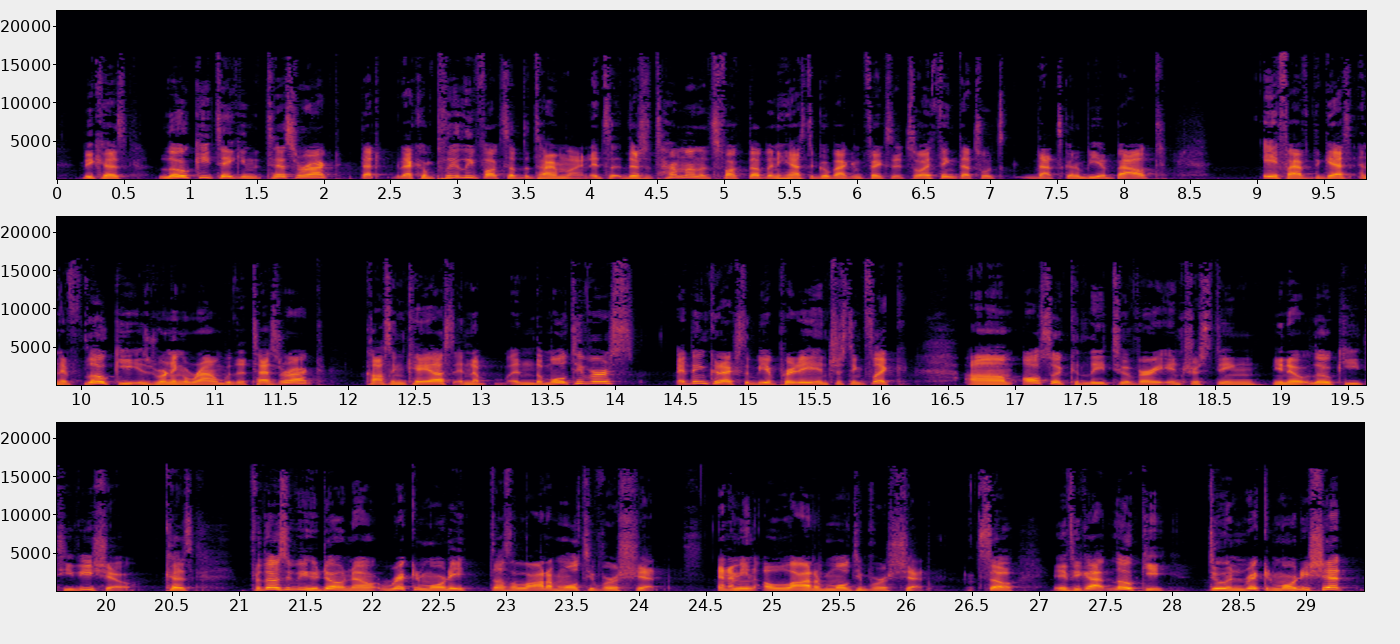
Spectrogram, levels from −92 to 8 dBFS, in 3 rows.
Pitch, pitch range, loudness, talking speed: 165 Hz, 145-195 Hz, -22 LUFS, 240 wpm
